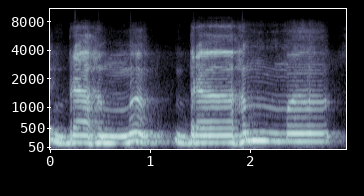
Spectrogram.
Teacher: ब्रह और म बाद में बोला जाता है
